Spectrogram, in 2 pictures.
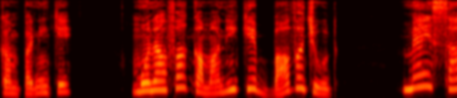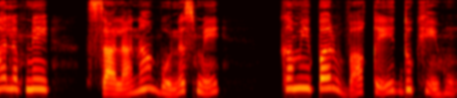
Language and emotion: Urdu, sad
